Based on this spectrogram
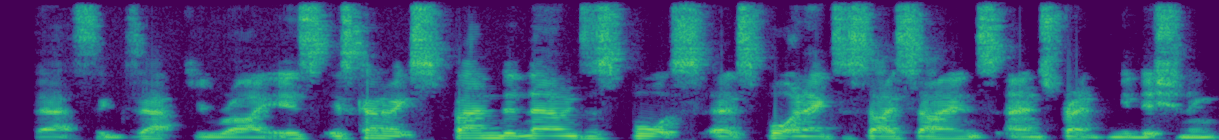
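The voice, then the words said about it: British accent. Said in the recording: “as you guys can hear from the accent ... is calling from the UK”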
